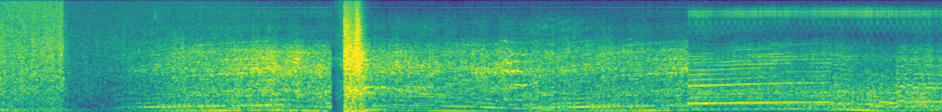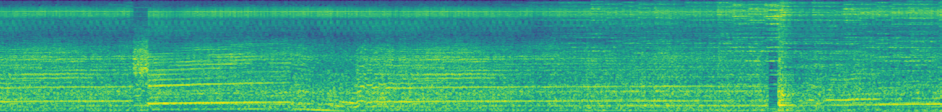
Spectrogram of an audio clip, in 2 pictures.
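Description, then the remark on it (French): A sharp knock near the start as a man gets into his car and starts it, then the car engine rumbles and revs, its pitch climbing and dropping through several gear changes as it pulls away and drives on steadily through Paris. “Or, il entre dans sa voiture.”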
